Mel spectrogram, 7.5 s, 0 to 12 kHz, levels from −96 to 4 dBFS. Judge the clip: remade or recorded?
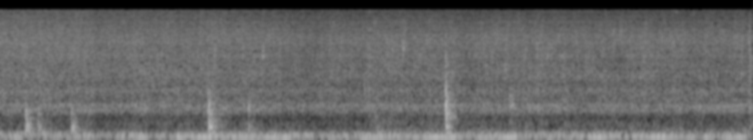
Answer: recorded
